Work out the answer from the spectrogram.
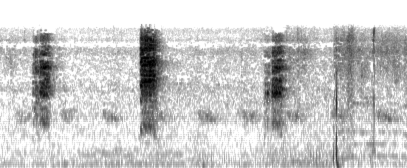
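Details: Baby sun conure parrot giving three harsh, raspy squawks spaced about one and a half seconds apart, with a sharp knock near the end and low background hum.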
